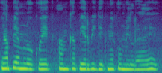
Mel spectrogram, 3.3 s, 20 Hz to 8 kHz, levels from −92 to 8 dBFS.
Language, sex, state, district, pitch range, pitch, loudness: Hindi, male, Arunachal Pradesh, Lower Dibang Valley, 190-205 Hz, 195 Hz, -13 LUFS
